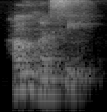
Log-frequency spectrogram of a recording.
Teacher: So there is a nasalized sound here. E and then N.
